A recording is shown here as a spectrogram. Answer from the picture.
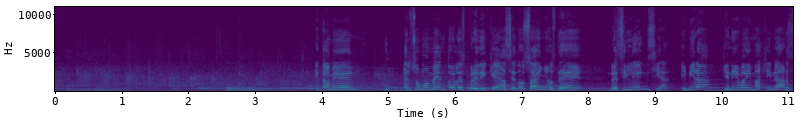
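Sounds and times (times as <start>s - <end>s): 
audience applause: 0.0s - 6.2s
speech: 2.6s - 2.9s, 3.9s - 11.0s.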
